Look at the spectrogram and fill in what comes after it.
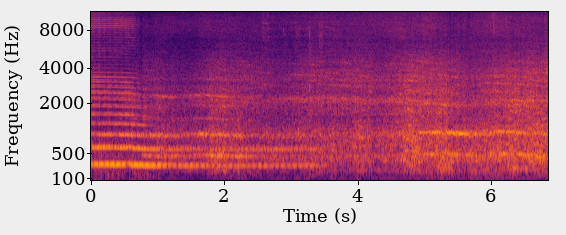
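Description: Electric multiple unit local train sounding its horn as it passes. The horn's pitch drops about a second in as the cab goes by, then fades out. The coaches roll past with a steady rumble of wheels on rail that grows louder near the end.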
